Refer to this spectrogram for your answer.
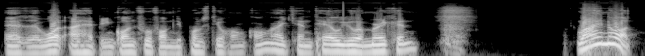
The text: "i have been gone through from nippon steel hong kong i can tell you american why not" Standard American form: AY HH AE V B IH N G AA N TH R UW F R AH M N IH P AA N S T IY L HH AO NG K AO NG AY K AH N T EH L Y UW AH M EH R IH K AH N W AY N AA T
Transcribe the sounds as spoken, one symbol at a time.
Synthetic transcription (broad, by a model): AY HH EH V B IH N G AA N F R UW F R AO M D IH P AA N S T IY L HH AO NG K AO NG AY K AH N T EH L Y UW AH M EH R IH K AH N W AY N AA T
